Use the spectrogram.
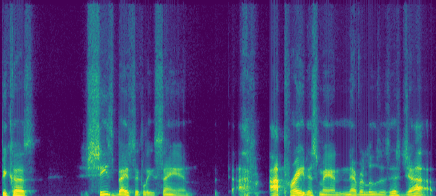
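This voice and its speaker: A man co-hosting a casual relationship podcast, talking in slang with emphatic, animated opinions. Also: on the low side, takes it slowly. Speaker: podcast co-host.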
